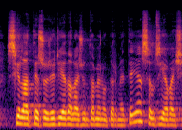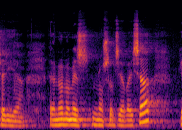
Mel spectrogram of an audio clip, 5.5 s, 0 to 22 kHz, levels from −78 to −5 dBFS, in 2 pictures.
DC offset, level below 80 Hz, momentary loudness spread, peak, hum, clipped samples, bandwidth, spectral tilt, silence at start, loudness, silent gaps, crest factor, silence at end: under 0.1%; -68 dBFS; 14 LU; -2 dBFS; none; under 0.1%; 16 kHz; -3.5 dB/octave; 0 s; -19 LUFS; none; 18 dB; 0.2 s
